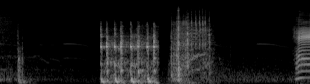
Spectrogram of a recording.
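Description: A cartoon bird rapidly pecks on a wooden door.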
